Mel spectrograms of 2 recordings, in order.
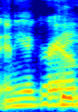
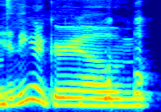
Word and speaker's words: Enneagram: guest today talking about how do you say it anyag gram inag like it's not animal gram if you try to read it and you go so it comes from the Greek from the word nine in okay so you didn't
